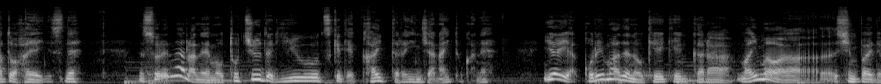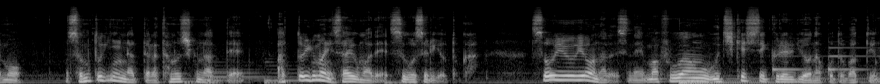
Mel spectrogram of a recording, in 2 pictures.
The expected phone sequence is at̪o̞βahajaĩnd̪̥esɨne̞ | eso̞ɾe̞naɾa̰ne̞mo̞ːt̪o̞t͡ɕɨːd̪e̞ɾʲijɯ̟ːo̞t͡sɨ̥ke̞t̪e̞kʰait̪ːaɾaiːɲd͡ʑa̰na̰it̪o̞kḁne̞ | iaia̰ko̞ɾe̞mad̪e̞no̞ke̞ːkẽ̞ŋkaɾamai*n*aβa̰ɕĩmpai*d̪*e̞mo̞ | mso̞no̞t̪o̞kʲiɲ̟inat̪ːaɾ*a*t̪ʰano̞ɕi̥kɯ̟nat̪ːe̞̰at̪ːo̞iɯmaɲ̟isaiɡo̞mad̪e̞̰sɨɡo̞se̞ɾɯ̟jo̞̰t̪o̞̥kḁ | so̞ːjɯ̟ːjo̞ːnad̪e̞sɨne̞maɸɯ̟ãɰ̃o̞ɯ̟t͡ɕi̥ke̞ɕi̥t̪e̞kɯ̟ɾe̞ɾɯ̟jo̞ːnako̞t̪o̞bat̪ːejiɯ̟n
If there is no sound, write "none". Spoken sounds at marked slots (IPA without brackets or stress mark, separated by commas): m, d̪, a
